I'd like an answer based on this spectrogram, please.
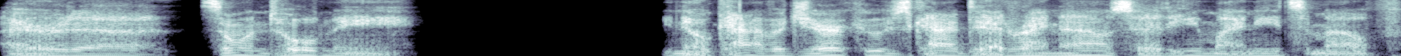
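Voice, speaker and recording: A man uses a raspy put-on character voice at a moderate pace, fairly low in pitch and monotone, with flat intonation. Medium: actual play. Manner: casual, hesitant.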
